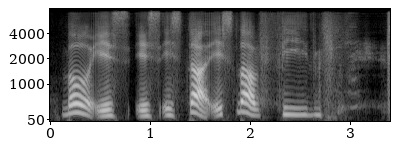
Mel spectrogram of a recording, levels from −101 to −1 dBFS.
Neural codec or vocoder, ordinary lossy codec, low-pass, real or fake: codec, 16 kHz, 0.7 kbps, FocalCodec; none; 7.2 kHz; fake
